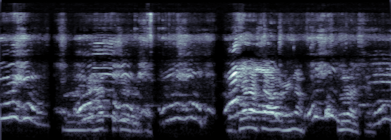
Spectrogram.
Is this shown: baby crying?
yes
